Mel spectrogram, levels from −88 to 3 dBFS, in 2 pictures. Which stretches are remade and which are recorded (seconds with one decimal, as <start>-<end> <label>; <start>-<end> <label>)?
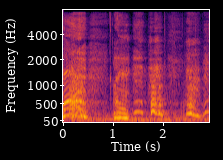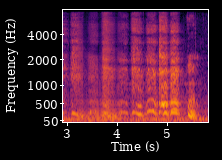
0.0-3.2 recorded; 3.2-4.1 remade; 4.1-5.8 recorded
